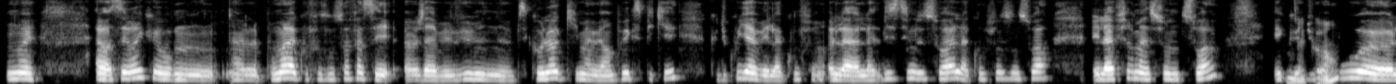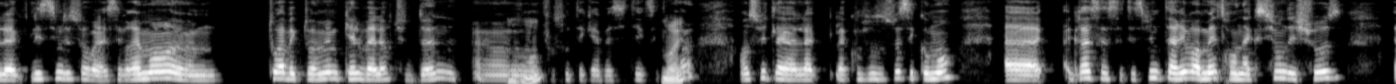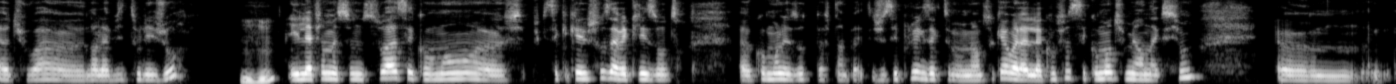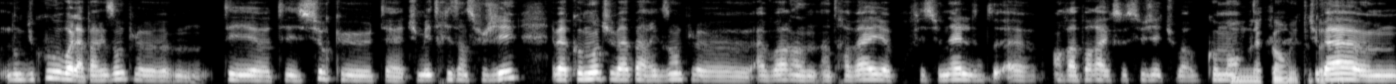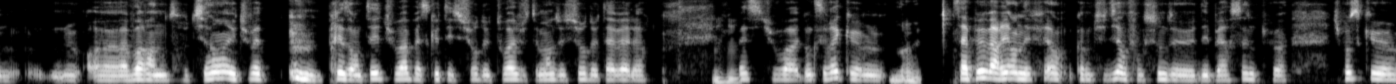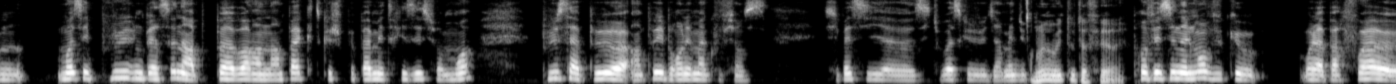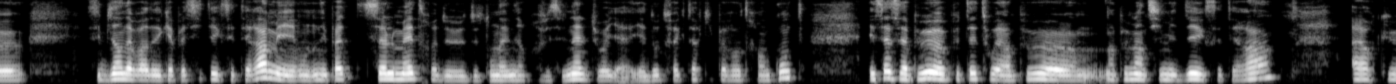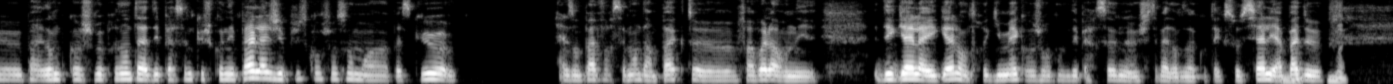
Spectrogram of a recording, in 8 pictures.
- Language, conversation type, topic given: French, podcast, Comment construis-tu ta confiance en toi au quotidien ?
- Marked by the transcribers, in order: other background noise; "estime" said as "espine"; drawn out: "Hem"; throat clearing; tongue click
